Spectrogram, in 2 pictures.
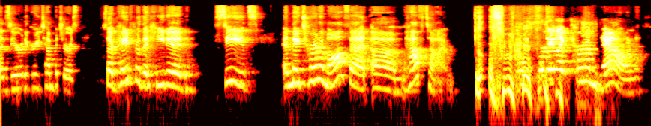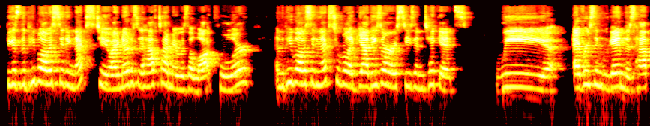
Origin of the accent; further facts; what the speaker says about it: Atlanta, Georgia, United States; also born or lived in Buffalo, New York; we moved to Atlanta when I was three and a half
